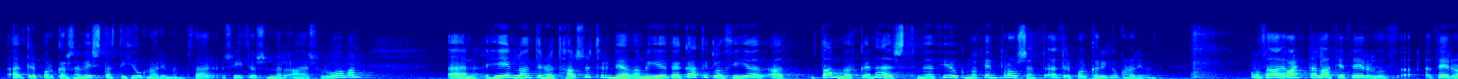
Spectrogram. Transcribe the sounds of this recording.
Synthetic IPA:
ɛ̰lt̪ɾɪpɔɾkaɾ̥sɛmvɪst̪ast̪içjuːknaɾiːmʏ̰mθaðɛɾsviːθjowsʏmɛɾa̰ːðɛnsfɾɔːvan | ɛnɦɪnlœnt̪ɪnɛɾʏt̪ʰalsvʏht̪ʰːʏɾnɛːðanujɛvɛkaːt̪ɪklawθiaða̰ðt̪anːmœr̥kɛɾnɛðst̪mɛðafjœːʏkʰɔmafɪmpʰɾowsɛn̥t̪ɛ̰lt̪ɾɪpɔɾkaɾiçjuːknaɾiːmʏm | ɔɣθaðɛɾvajn̥t̪alaɣaθiaθejɾʏɾθejɾ

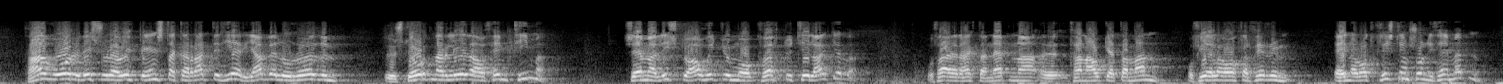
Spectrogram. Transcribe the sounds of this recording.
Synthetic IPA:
θaðvɔɾʏvɪsːʏlɛːɣaʏhpiejnst̪aːkarat̪ːɪɾ̥çɛɾjavːɛlurœːðʏmst̪jowɾt̪naɾlɪːðaːwθejmt̪ʰiːma̰ | sɛmaðlist̪ʏawhɪcːʏmɔɣkʰvœht̪ʏt̪ʰɪlaðcɛɾða̰ɔɣθaðɛɾ̥hajht̪anɛpnaθanːaːwcɛt̪amanːɔɣfjɛːlaɣaɔhkaɾ̥fɪrːʏmejnaɾrɔt̪kʰɾɪst̪jansɔniθejmːɛpnʏm

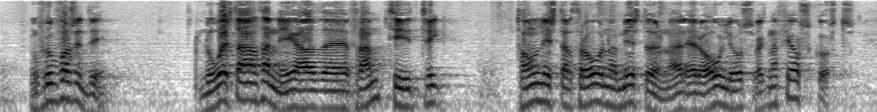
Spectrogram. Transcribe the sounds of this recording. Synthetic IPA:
nṵfɾufɔsɪnt̪ɪ̰ | nuɛɾ̥t̪aðanθanːɪɣaðfɾamt̪ʰiðt̪ʰɾɪk | t̪ʰownlɪst̪aɾ̥θɾoːwʏnaɾmɪðst̪œðɾɪnaɾɛɾoːwljowsvɛknafjawɾ̥skɔ̰r̥t̪s

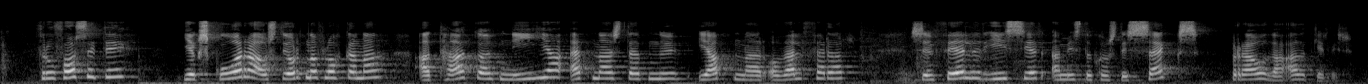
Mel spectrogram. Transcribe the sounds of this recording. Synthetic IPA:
θɾufɔ̥sɪt̪ɪjɛɣskɔːɾaːwst̪jowɾt̪naflɔhkana | a̰ðt̪ʰaːkaœhpniːjaʔɛpnaðast̪ɛpnʏjapnaɾɔɣvɛlfɛɾðaɾ̥ | sɛmfɛːlʏɾisjɛɾaðmɪnst̪akʰɔst̪ɪsɛks | pɾaːwðaʔaðcɛɾðɪ̰ɾ̥

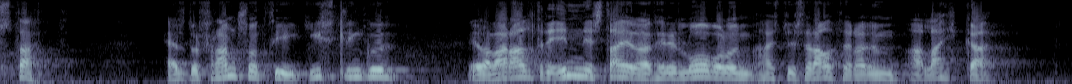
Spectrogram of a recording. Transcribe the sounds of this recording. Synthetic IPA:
st̪aht̪ | hɛlt̪ʏɾ̥fɾamsowkθiːcist̪liŋkʏ | ɛ̰ðavaɾalt̪ɾejɪnːɪst̪aːjɪðafɪɾɪɾlɔːvalʏmhajst̪vɪsɾawðθɛjɾaʏma̰ðlajhka

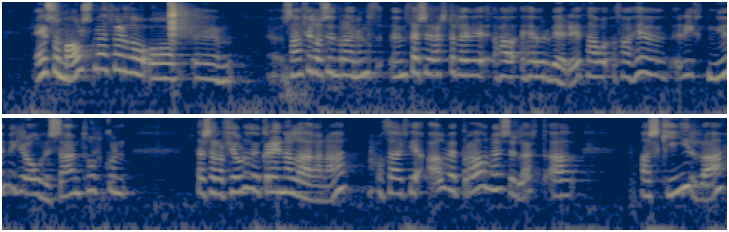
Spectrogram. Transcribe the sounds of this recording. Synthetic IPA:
ejnsɔmaːwlsmɛðfœɾðɔɣʔɔɣ | samfjɛlasʏmɾajðɪnʏmʏmθɛsːɪɾɛst̪aɾlɛːjvɪɦaɦɛvʏɾvɛːɾɪðθawθawɦɛvʏrixt̪mjœːmiːcɪloːwvɪsːaʏmt̪ʰul̥kʏm | θɛsːaɾafjowɾðʏkɾeːjnalaːɣanaɔɣθaðɛɾ̥θjɛʔa̰lvɛɣpɾaːðnœɥsɪlɛxt̪að | aðsciːɾa

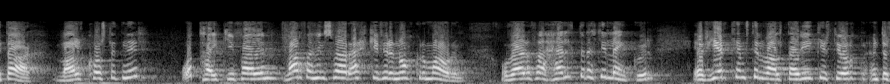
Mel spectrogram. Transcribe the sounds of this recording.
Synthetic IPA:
t̪aːxvalkʰɔst̪ɪt̪nɪɾ̥ | ɔɣt̪ʰaːjcɪfaːjɾɪnvaɾ̥θaðhɪnsvaːjðaɾɛhcɪfɪɾɪɾnɔhkɾʏmːaːwɾʏm | ɔɣvɛɾʏθaðɦɛlt̪ʏɾɛhcɪlejŋkʏɾ | ɛɾ̥çɛːɾ̥t̪ʰɛjmst̪ʰɪlvalt̪aðɾiːcɪst̪jowɾt̪nʏnt̪ɪɾ

